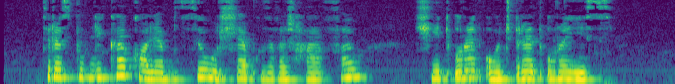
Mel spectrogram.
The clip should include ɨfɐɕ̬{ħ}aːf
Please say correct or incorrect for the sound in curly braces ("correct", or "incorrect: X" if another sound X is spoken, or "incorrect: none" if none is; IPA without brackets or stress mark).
correct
